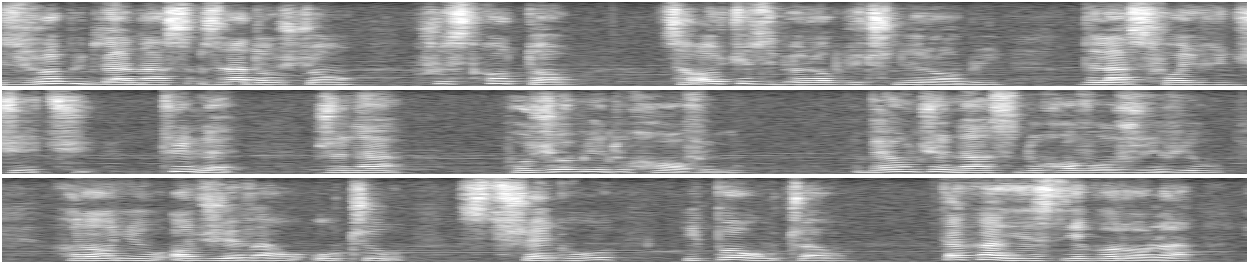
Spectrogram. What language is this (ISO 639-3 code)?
pol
